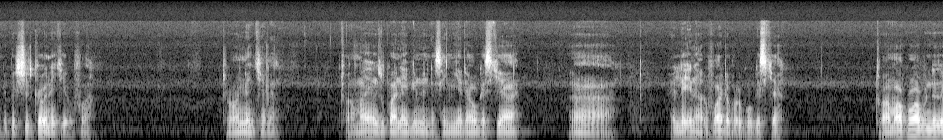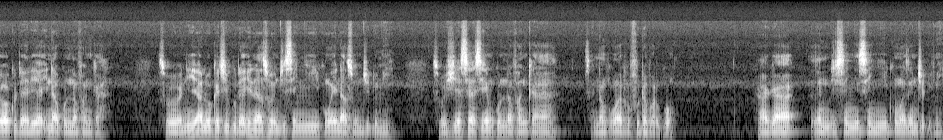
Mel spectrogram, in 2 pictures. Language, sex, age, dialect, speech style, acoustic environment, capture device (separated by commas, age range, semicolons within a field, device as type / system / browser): Hausa, male, 35-44, Nigeria - Kano, nervous; excited; stressed; anxious, nature; silence; people talking, mobile / Linux / Chrome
